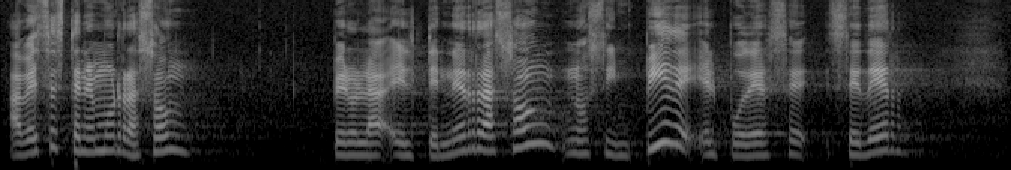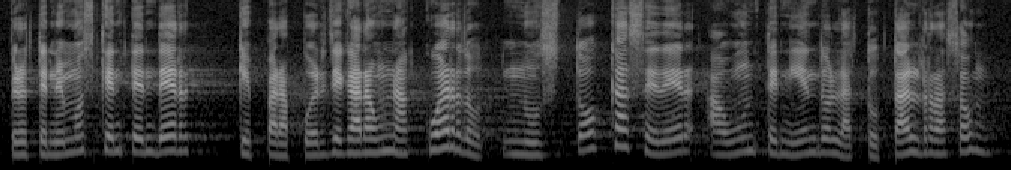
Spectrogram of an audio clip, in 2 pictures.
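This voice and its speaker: A woman's voice: on the high side, measured pace, sharp tone, long reverb tail. A woman co-presenting at a church service, speaking thoughtfully and often checking in with the listeners. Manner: thoughtful, frequent tag questions. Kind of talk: reflective church talk.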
